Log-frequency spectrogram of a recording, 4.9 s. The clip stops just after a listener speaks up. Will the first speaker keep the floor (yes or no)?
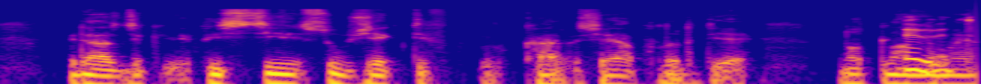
yes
